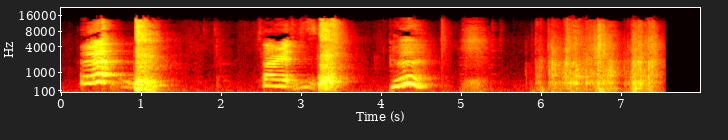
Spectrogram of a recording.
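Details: Girl sneezing, with allergies/sinuses tagged: several sneezes with sharp voiced onsets and noisy bursts separated by short pauses in a quiet room, followed by "sorry."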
